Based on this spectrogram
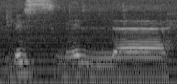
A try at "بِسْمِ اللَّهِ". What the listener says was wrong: The ha a little bit lower, a little bit. Yeah, it has that small ha, just very subtle thing.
